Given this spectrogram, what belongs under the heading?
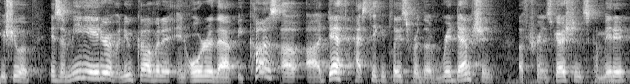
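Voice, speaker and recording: Pitched on the high side with a darkish tone, a man leads a youth Bible class in a casual, chatty way. He checks in with the young people and isn't sure how to pronounce some Hebrew and Greek words, and the room adds an echo.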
